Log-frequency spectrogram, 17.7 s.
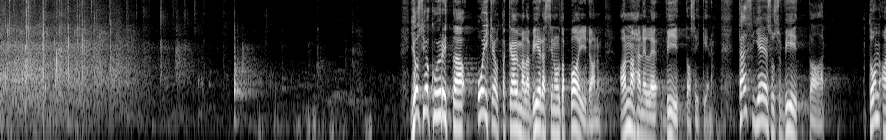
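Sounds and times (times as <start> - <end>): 
audience applause: 0.0 - 3.9
speech: 8.2 - 16.6, 17.4 - 17.7.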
